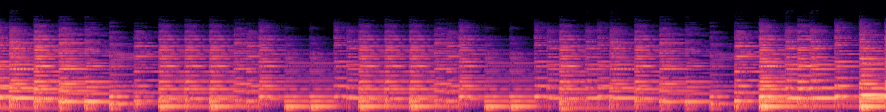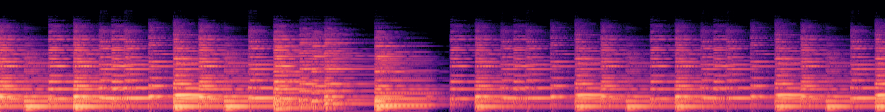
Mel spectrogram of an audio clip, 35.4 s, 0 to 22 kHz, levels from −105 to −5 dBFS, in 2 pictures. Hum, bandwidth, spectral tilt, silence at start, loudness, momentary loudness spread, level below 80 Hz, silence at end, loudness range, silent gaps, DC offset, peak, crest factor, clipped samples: none; 9.8 kHz; -5.5 dB/octave; 0 s; -26 LUFS; 11 LU; -52 dBFS; 0 s; 8 LU; none; under 0.1%; -6 dBFS; 20 dB; under 0.1%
